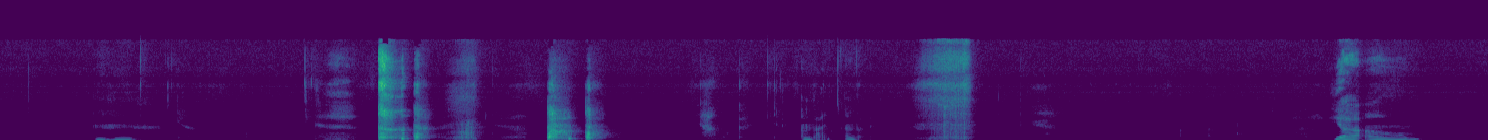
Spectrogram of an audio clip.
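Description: A young girl talks with animation close to a microphone, in short bursts.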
